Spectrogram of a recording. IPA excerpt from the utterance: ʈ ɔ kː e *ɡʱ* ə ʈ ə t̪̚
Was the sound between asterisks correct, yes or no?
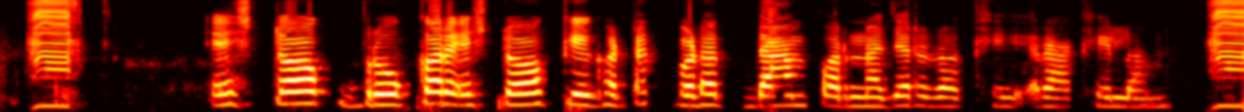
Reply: yes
